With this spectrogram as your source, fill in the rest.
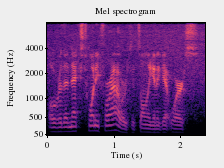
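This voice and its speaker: A vlogger narrates a casual outdoor vlog from under a house porch during a storm, speaking quickly in a lowish voice. Wind, rain and hiss can be heard behind him.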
